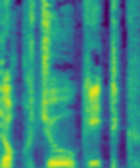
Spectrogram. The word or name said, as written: toqju'gitg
